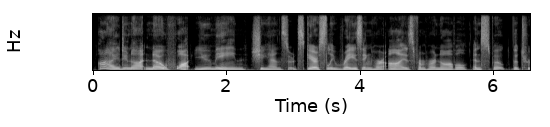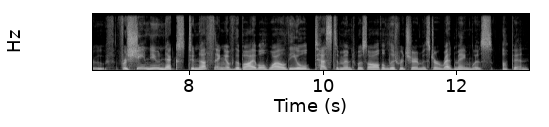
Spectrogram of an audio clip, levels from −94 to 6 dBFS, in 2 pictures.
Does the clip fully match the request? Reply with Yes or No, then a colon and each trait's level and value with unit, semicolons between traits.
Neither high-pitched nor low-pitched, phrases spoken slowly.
No: medium, 165 Hz; average, 190 wpm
